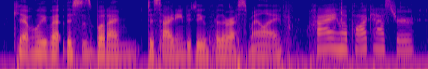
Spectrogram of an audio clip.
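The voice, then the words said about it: High-energy, wired speech. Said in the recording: “energy today... I'm on my 4th cup of coffee, if you can't hear it in my voice”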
